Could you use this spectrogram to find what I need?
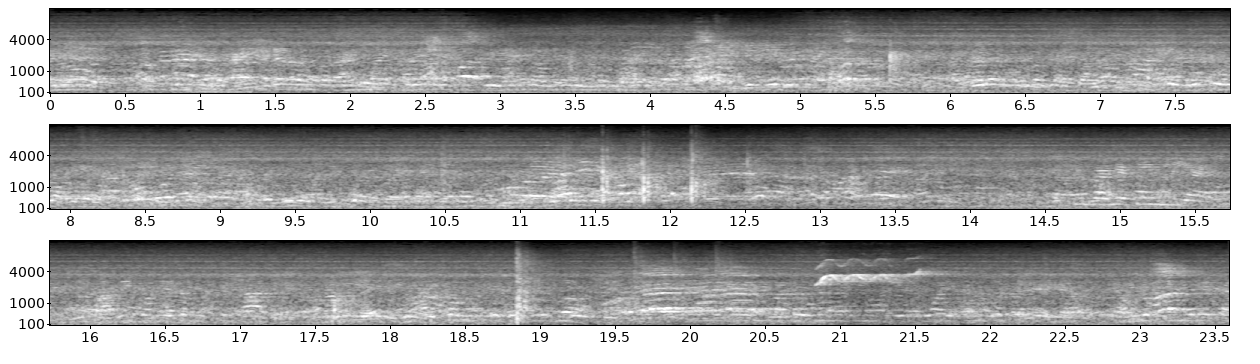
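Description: A group of young men talk and chatter together outdoors.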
